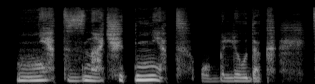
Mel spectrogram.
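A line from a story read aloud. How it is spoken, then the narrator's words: Quiet hiss in ear. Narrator (Russian): тихо прошипела ему на ухо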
